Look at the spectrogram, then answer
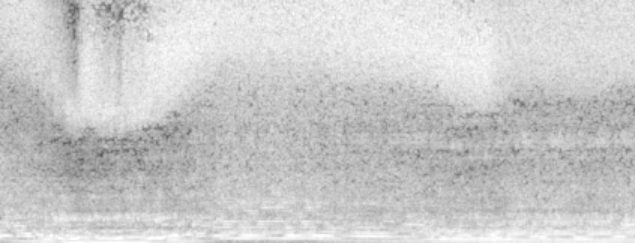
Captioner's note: engine Runs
